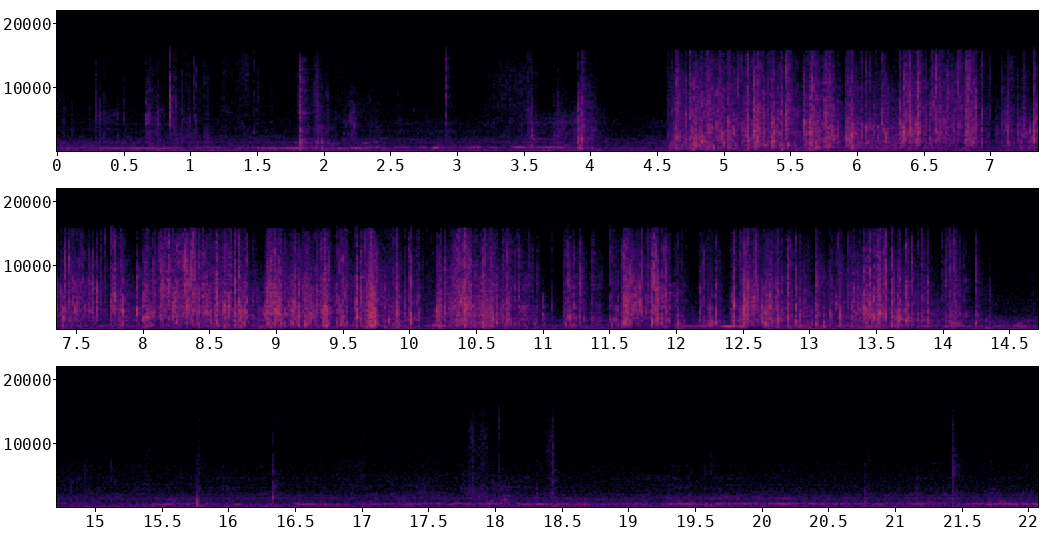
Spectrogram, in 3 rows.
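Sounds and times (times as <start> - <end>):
foil wrapper crinkling: 0.0 - 1.2, 4.6 - 14.4.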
